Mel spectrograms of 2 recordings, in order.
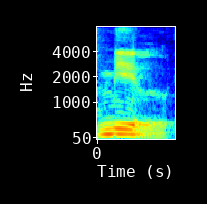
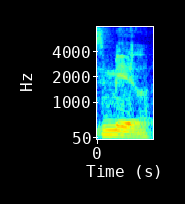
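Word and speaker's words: Mæhle: I think it's pronounced Mill. There's one pronunciation here that I've heard. It's mental, but I think it's Mill.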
